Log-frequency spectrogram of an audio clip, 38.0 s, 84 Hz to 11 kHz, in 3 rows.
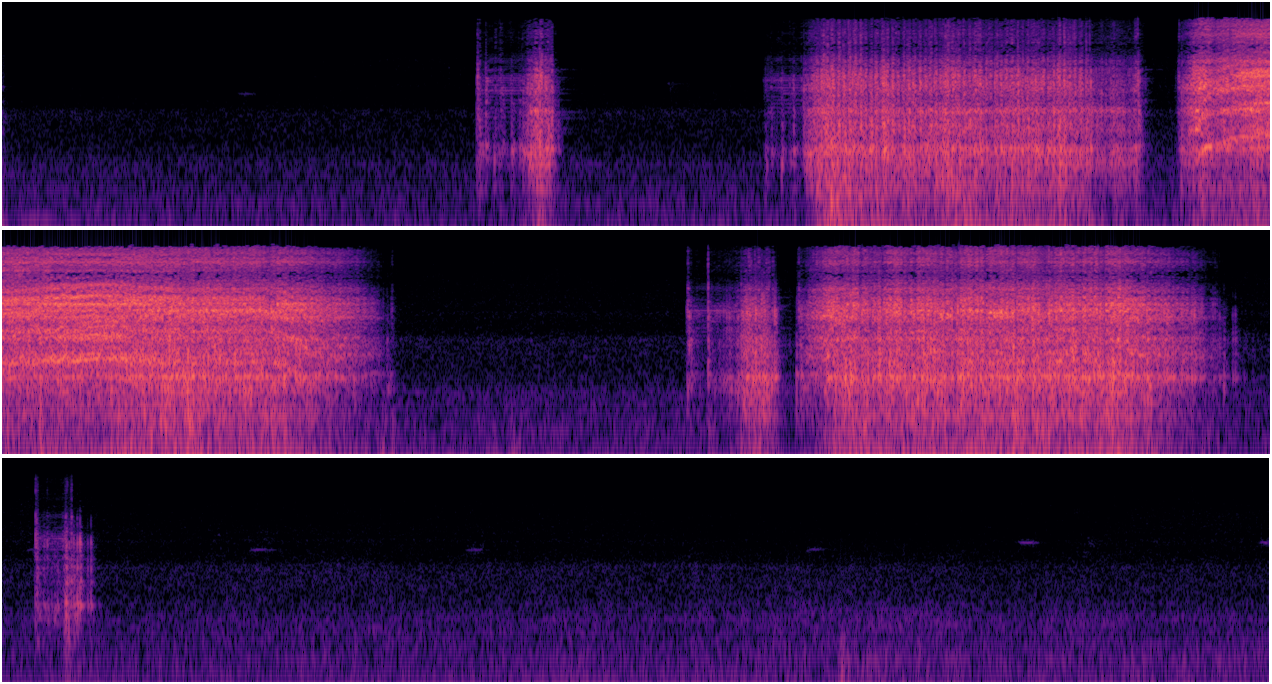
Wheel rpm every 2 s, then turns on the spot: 0, 0, 0, 0, 30, 30, 140, 130, 0, 0, 80, 150, 10, 0, 0, 0, 0, 0, 0.
8-12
